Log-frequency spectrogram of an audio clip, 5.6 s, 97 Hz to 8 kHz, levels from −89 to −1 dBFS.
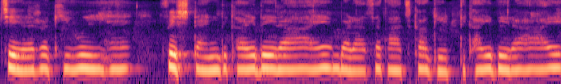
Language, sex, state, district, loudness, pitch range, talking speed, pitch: Hindi, female, Chhattisgarh, Bilaspur, -19 LUFS, 210-220 Hz, 215 wpm, 215 Hz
